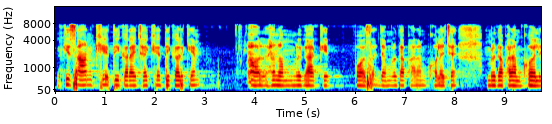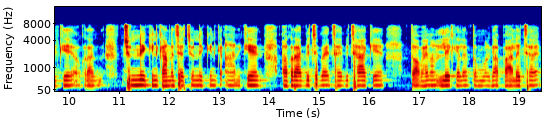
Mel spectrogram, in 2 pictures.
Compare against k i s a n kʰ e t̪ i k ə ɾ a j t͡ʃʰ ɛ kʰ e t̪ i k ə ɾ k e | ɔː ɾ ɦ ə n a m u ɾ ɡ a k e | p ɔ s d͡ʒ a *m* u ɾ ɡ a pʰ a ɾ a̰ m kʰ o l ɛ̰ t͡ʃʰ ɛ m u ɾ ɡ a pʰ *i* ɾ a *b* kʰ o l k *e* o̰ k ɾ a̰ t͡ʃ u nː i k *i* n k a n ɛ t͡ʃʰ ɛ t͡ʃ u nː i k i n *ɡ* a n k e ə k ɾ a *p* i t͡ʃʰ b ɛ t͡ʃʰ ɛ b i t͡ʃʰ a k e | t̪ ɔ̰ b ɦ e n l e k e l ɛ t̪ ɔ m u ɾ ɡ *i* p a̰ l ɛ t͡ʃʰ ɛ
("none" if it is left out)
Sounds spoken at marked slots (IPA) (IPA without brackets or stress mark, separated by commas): m, a, m, e, i, k, b, a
